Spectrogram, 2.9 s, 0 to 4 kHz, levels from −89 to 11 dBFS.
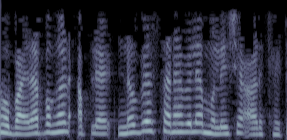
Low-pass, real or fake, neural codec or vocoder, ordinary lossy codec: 3.6 kHz; real; none; none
